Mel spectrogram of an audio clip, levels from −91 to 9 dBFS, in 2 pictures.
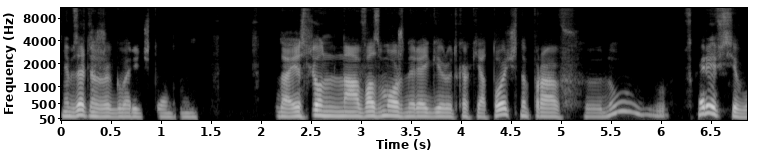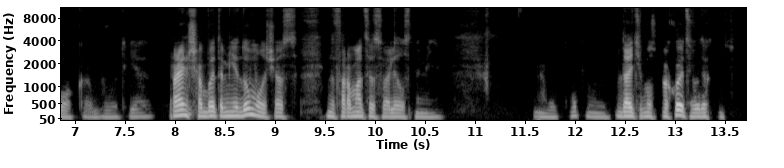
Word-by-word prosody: Необязательно 130 0 +3
же 115 +1 0
говорить, 115 -1 -3
что 110 - -9
он 105 - -7
там 110 -1 -9 0.8
да, 120 -2 +1
если 130 +5 +2
он 135 -3 +2
на 130 -1 +4
"возможно" 135 -1 +3
реагирует 120 -2 0
как: 120 -2 -5
"Я 110 - -2
точно 145 - +1
прав", 115 -4 -2
э, - - -10
ну, 170 - -8 0.2
скорее 195 +3 +5
всего, 100 -6 -3
как 110 +2 -18
бы 100 0 -14
вот 100 -1 -16
я 110 0 -14 0.3
раньше 150 -1 +3
об 125 - 0
этом 130 -2 +2
не 130 0 0
думал, 160 -5 +2
а - - -5
щас 110 -1 -7 0.3
информация 120 0 -2
свалилась 110 -2 -5
на 105 - -10
меня. 100 -1 -11 0.9
Вот. 105 -3 -12
Поэтому 115 -7 -13
дайте 125 -3 +2
ему 120 - -3
успокоиться, 120 - +1
выдохнуть. 115 -2 -6
120 Hz, 180 wpm, -24 LUFS, 110-130 Hz, 0.9 s, скорее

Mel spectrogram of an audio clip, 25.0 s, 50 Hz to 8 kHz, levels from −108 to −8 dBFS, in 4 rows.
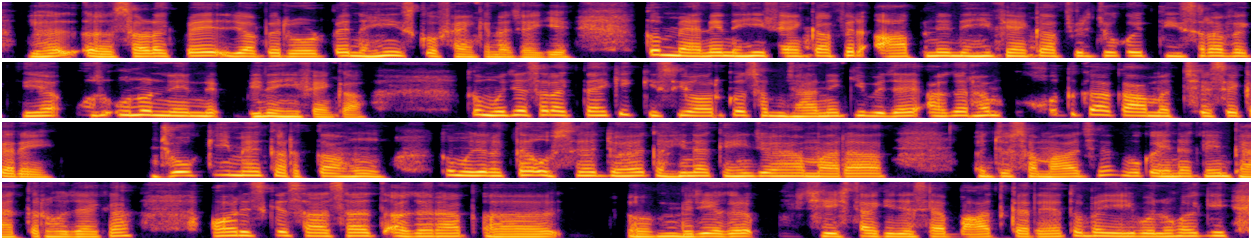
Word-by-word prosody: जो 140 - +2
है 160 - +2 0.2
अ, - - +3
सड़क 155 0 +2
पे 180 +1 +4
या 155 - +3
फिर 160 - +1
रोड 150 0 0
पे 180 - +3
नहीं 165 +4 +4
इसको 165 -3 -2
फेंकना 125 -2 -2
चाहिए। 115 0 -4 0.4
तो 235 - +5
मैंने 175 +1 +3
नहीं 175 +1 +5
फेंका, 165 +1 0
फिर 195 - +2
आपने 170 +3 +1
नहीं 170 -1 +4
फेंका, 165 0 +1
फिर 170 -2 -1
जो 180 - +1
कोई 180 -1 +1
तीसरा 175 +1 -1
व्यक्ति 165 +1 -3
है, 185 - +2 0.2
उस 195 - -2
उन्होंने 210 -4 +4
ने 170 -1 +2 0.2
भी 150 - +3
नहीं 145 -4 +3
फेंका। 120 -1 -3 0.5
तो 235 - -1
मुझे 205 +1 +4
ऐसा 220 +1 +1
लगता 205 -1 0
है 200 - 0
कि 255 - -3
किसी 190 +1 -4
और - - -5
को 205 - +2
समझाने 160 0 +1
की 190 - 0
बजाय, 170 +1 +1
अगर 190 +3 0
हम 200 +1 +1 0.2
खुद 240 +1 -9
का 230 -2 +3
काम 180 -2 +3
अच्छे 170 - -4
से 175 - 0
करें, 140 -7 -1 0.6
जो 190 +2 +5
कि 220 -1 -5
मैं 200 0 +3
करता 160 -1 -2
हूँ, 145 -1 0 0.3
तो 215 - -1
मुझे 190 -1 +5
लगता 180 +4 0
है, - - +4
उससे 190 0 0
जो 175 -1 -1
है 180 +2 +2
कहीं 165 0 +1
न 175 0 +3
कहीं 160 0 +2
जो 170 0 +1
है, 160 - +1
हमारा 150 -1 +1 0.5
जो 155 +2 -2
समाज 145 0 -1
है, 215 - -4
वो 170 - -2
कहीं 150 -3 +2
न 155 - 0
कहीं 160 +1 +1
बेहतर 130 +2 -2
हो 135 - 0
जाएगा। 135 +6 -1 0.4
और 190 +2 +3
इसके 190 0 -1
साथ-साथ 170 -1 0
अगर 155 0 +1
आप - - -13
अ 135 +1 +1 0.4
अ, - - +2
मेरी 150 0 +2
अगर 150 +1 +2
विशेषता 150 0 -2
की 145 0 -1
जैसे 140 0 -1
आप 140 - 0
बात 135 +1 0
कर 145 - 0
रहे 140 - -2
हैं, 145 - -1
तो 175 - 0
मैं 170 0 +1
यही 155 -1 +2
बोलूँगा 155 +2 +1
कि 175 - 0
165 Hz, 245 wpm, -22 LUFS, 150-180 Hz, 0.6 s, तो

